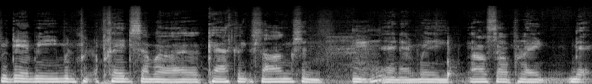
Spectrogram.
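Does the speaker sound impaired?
Yes: deafness; wears hearing aids; wearing hearing aids; some speech problems, host understands fine, voice does not allow singing.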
